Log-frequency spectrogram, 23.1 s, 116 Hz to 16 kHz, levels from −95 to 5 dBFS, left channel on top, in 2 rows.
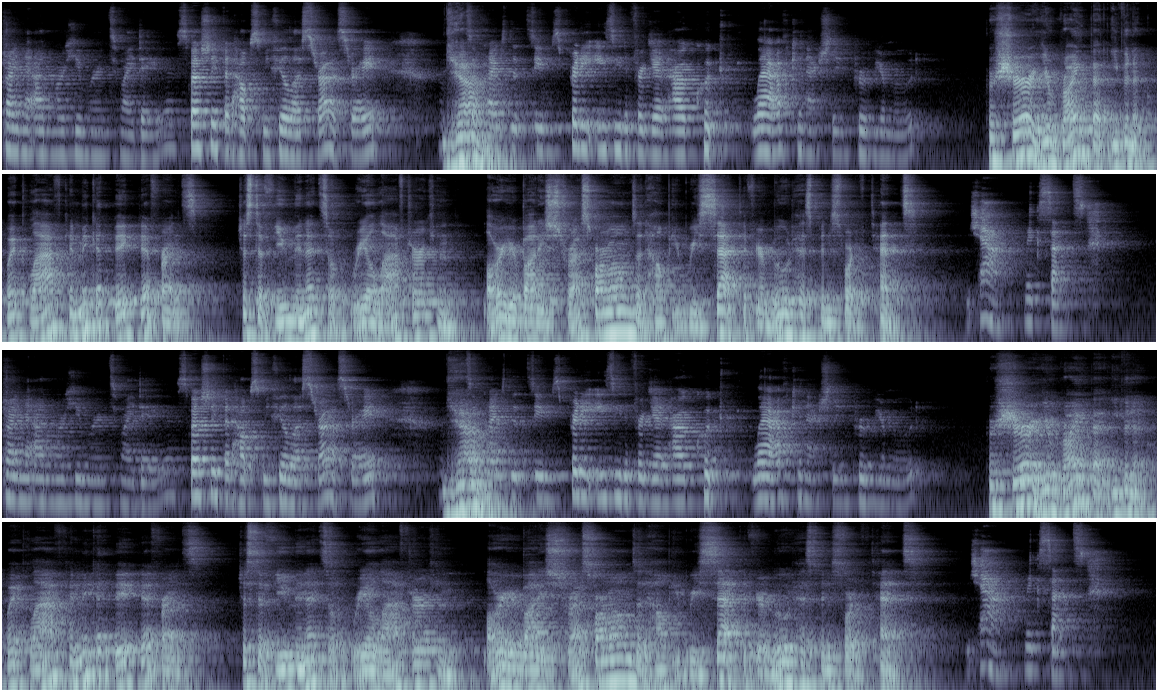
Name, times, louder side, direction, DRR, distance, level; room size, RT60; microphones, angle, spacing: voice 1, 0.0-4.2 4.7-7.1 7.5-9.1 21.2-22.5, left 2 dB, 35° left, 1 dB, 0.6 m, -33 dB
voice 2, 4.4-4.9 9.9-13.4 13.9-16.0 16.4-20.7, left 1 dB, 75° left, 2 dB, 1.7 m, -24 dB
10.5 x 5.2 x 6.4 m, 1.2 s
head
